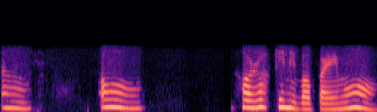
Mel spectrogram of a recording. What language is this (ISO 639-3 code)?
asm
